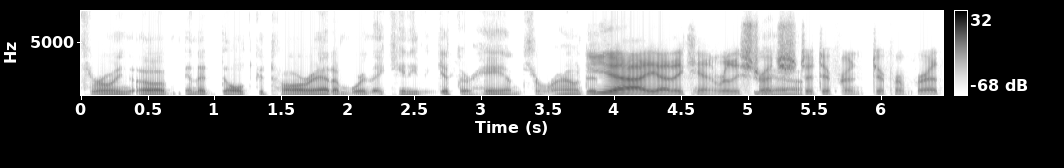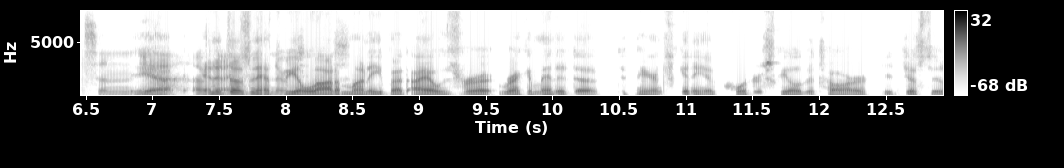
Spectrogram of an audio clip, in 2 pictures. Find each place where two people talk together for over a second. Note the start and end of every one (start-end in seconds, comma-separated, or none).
6.9-8.5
